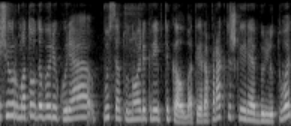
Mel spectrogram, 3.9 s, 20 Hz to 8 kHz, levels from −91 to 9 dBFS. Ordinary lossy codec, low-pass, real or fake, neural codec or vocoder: AAC, 48 kbps; 7.2 kHz; real; none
